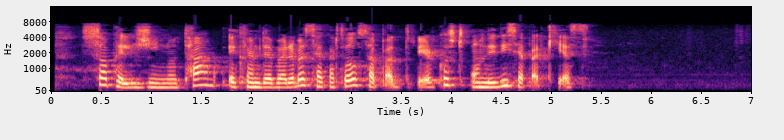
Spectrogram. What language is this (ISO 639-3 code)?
kat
